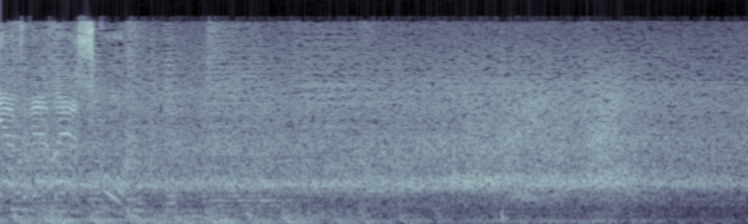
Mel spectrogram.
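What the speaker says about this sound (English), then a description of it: "this crowd is buzzing after that last score" Stadium crowd at a college football game buzzes steadily after a score, a dense roar of voices and cheers that stays loud and continuous throughout, with scattered shouts rising out of it and a commentator talking over the noise.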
